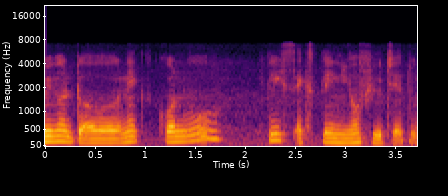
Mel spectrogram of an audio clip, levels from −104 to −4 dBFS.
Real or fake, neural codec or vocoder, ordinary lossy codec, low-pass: real; none; none; 7.2 kHz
